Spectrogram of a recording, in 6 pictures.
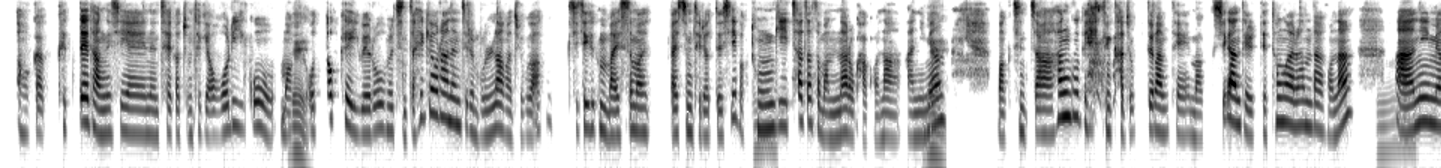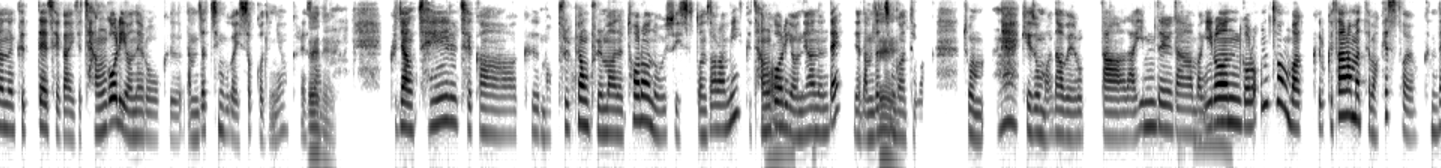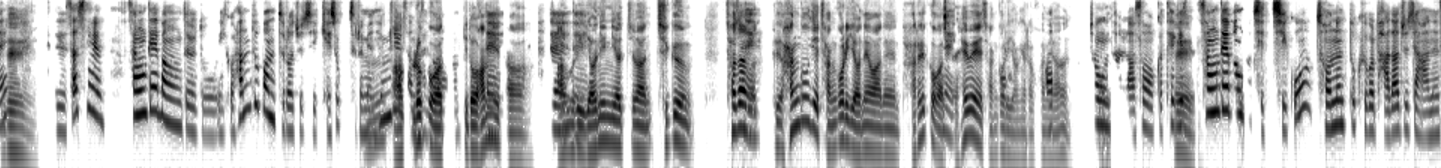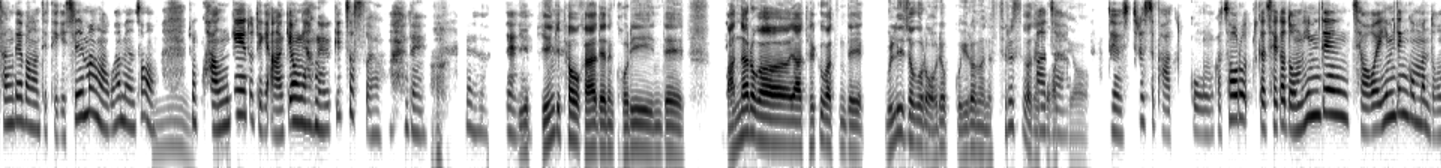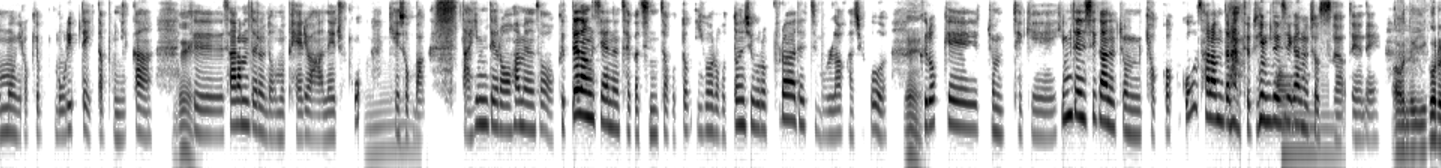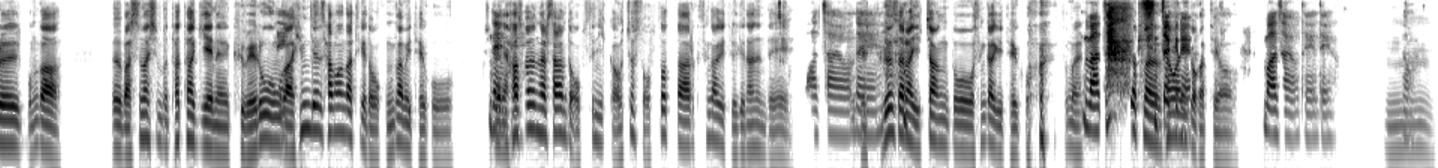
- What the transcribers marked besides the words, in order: laughing while speaking: "있는"; other background noise; tapping; unintelligible speech; laughing while speaking: "악영향을 끼쳤어요"; laugh; laughing while speaking: "사람들한테도 힘든 시간을 줬어요"; laugh; laughing while speaking: "되고"; laugh; laughing while speaking: "맞아요. 진짜 그래요"
- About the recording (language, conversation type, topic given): Korean, podcast, 외로움을 느낄 때 보통 어떻게 회복하시나요?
